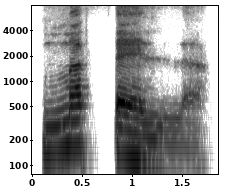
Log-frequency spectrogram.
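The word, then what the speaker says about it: m'appelle: Tá J Tá J mapela mapela eu vou até o l aqui ó a pronúncia vem até aqui ó mapel Leonardo Matos pela Leonardo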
